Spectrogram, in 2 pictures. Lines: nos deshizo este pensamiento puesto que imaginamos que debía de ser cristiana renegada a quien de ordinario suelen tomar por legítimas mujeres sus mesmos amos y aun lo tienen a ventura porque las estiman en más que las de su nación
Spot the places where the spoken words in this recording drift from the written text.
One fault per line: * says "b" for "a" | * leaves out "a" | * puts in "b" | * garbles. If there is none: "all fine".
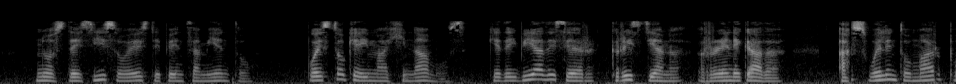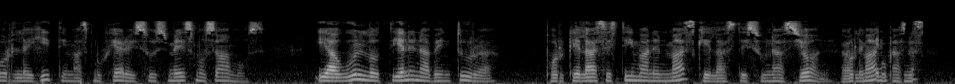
* leaves out "quien de ordinario"
* garbles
